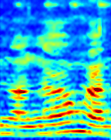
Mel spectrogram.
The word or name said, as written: ngawngAwngang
